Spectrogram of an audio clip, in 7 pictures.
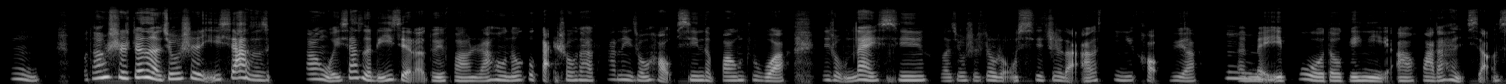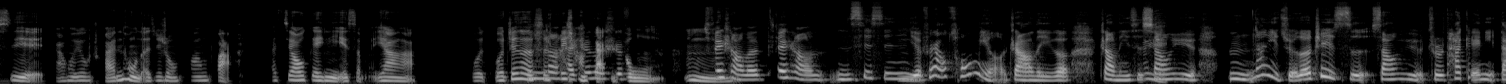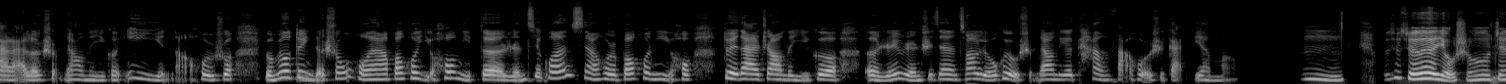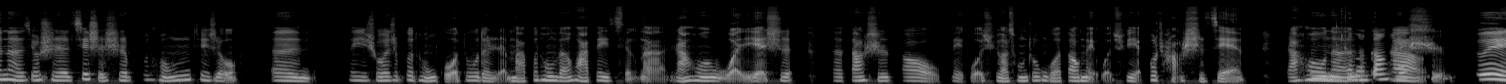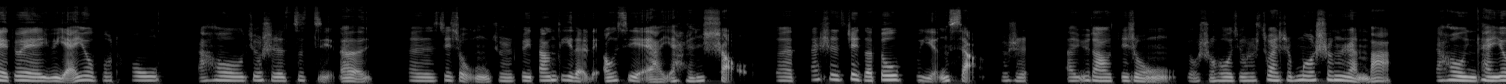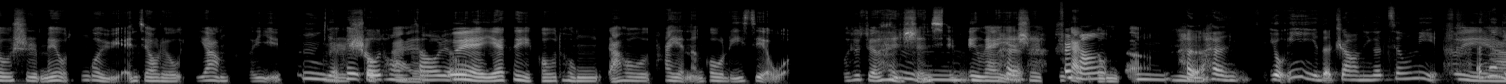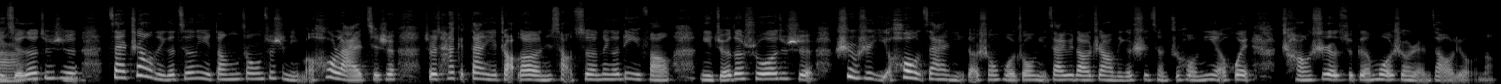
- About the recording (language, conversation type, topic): Chinese, podcast, 能跟我讲讲一次超越语言的相遇吗？
- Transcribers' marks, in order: none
